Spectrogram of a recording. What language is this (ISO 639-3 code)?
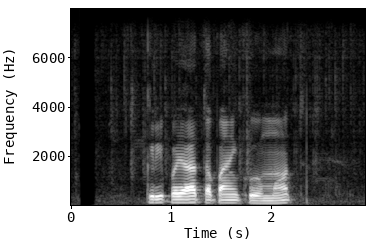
nep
